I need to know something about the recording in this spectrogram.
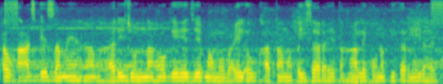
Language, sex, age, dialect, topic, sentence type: Chhattisgarhi, male, 25-30, Eastern, banking, statement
